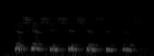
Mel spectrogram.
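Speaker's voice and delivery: high, excited run of yeses. Retold or imitated. Boy told he can help all day, high and excited. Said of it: "I said it so loud".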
